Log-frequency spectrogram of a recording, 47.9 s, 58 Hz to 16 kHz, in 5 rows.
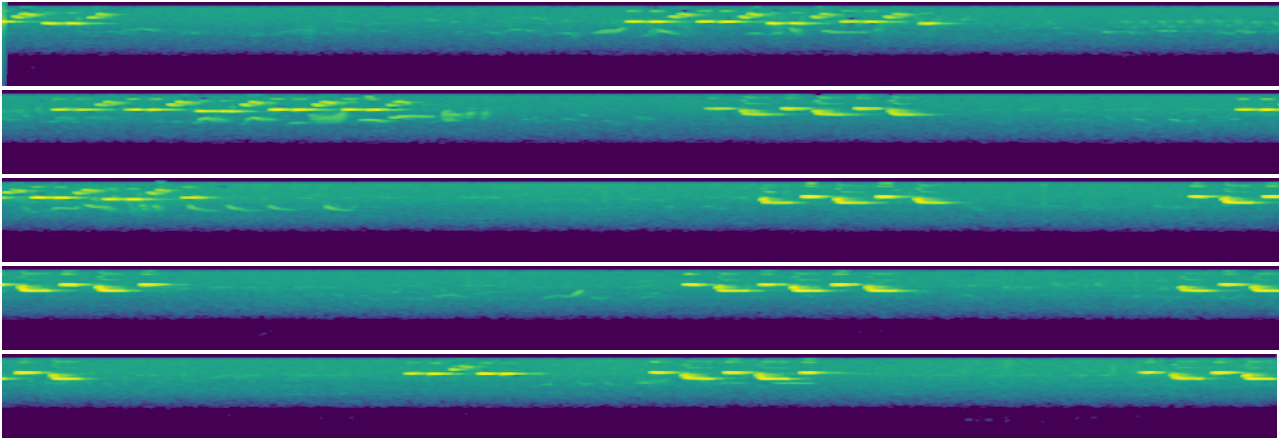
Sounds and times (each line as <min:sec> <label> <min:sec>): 0:00.0 Great Tit twittering its song 0:00.9
0:04.6 Great Tit twittering its song 0:07.1
0:10.0 Great Tit twittering its song 0:13.0
0:18.9 Great Tit twittering its song 0:20.8
0:24.8 Great Tit twittering its song 0:26.3
0:28.1 Great Tit twittering its song 0:30.1
0:33.9 Great Tit twittering its song 0:35.5
0:37.6 Great Tit twittering its song 0:39.0
0:41.4 Great Tit twittering its song 0:42.4
0:43.2 Great Tit twittering its song 0:44.6
0:46.9 Great Tit twittering its song 0:47.8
